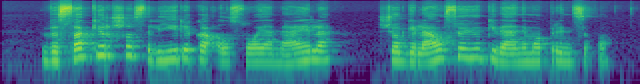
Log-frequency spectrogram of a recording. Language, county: Lithuanian, Vilnius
